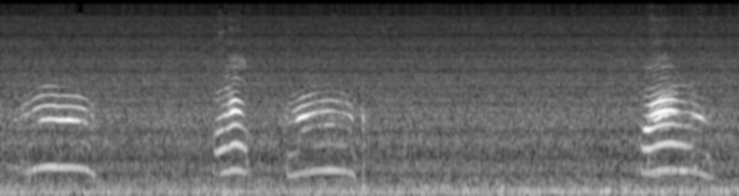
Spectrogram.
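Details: House cat repeating short meows, four calls spread over several seconds, each a bright tonal rise and fall, the last one strongest, with soft low background noise between them.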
